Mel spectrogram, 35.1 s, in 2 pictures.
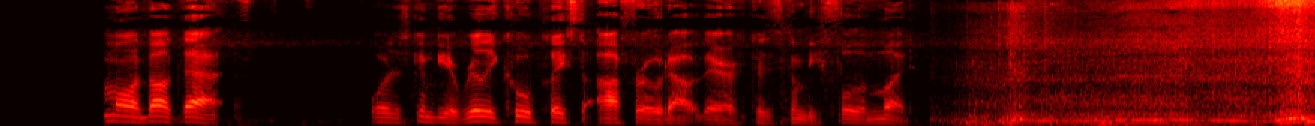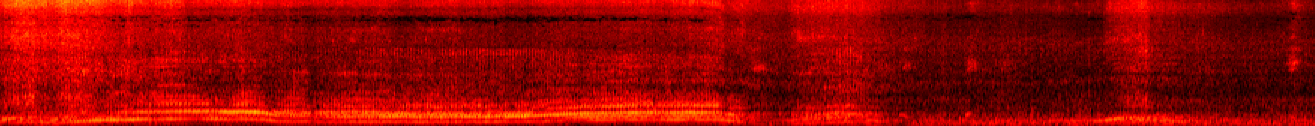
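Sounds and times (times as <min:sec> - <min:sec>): engine revving: 0:12.4 - 0:35.0.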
